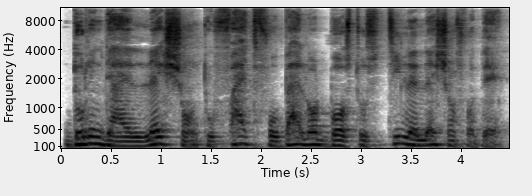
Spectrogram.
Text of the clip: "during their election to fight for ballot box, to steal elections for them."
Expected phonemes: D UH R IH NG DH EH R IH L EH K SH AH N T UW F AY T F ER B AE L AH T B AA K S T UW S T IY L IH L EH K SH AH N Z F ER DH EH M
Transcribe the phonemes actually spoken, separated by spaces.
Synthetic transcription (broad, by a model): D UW R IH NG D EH IH L EH K SH AH N T UW F AY T F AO B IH L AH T B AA S T UW S T IY L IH L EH K SH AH N S F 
